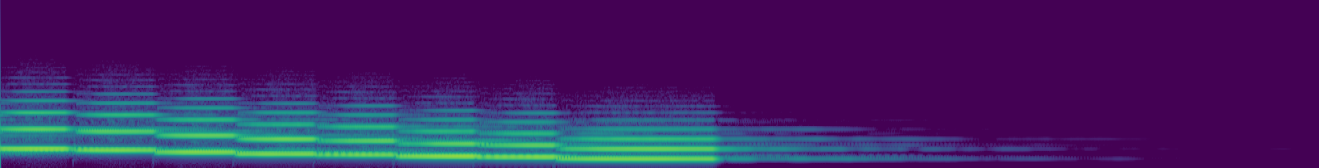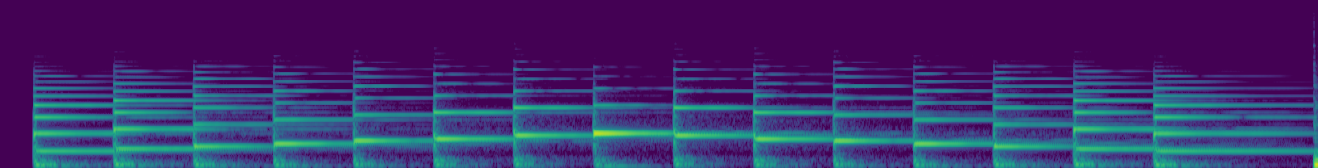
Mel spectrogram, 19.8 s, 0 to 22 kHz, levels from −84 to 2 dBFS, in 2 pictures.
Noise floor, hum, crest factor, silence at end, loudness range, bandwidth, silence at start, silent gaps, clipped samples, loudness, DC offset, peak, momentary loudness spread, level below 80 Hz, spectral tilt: -89 dBFS; none; 18 dB; 0 s; 11 LU; 4.6 kHz; 0 s; none; under 0.1%; -21 LUFS; under 0.1%; -2 dBFS; 12 LU; -50 dBFS; -10 dB/octave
